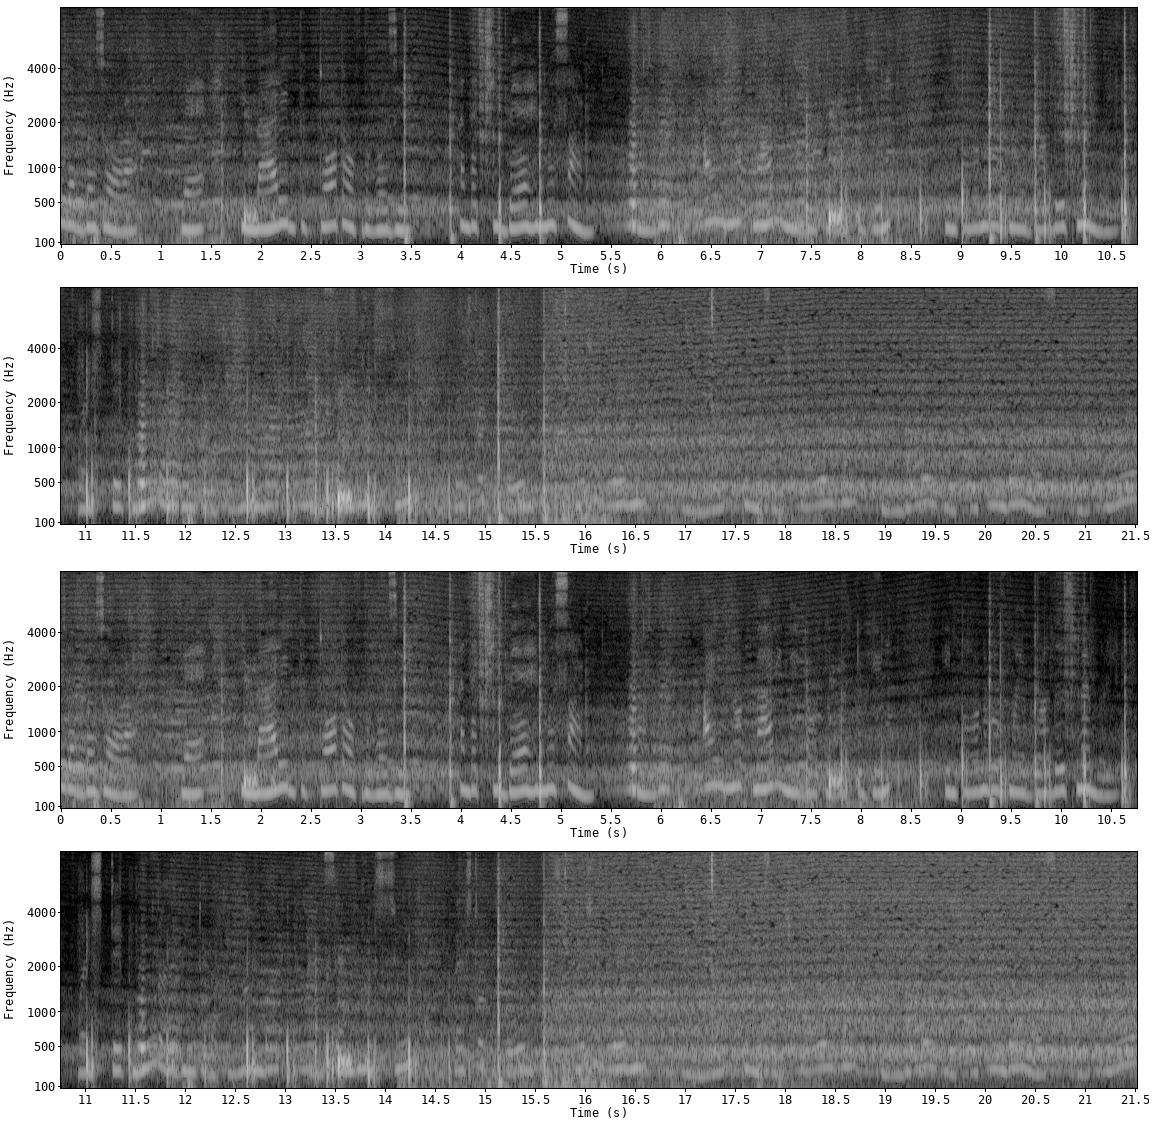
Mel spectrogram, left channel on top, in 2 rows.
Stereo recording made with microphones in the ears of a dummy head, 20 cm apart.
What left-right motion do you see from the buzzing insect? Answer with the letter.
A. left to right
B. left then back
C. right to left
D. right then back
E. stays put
B.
